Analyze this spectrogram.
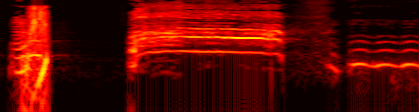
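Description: A cartoon dinosaur lets out a loud pitched roar.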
